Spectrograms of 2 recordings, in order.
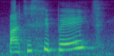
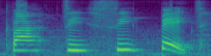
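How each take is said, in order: First: Said in the usual way. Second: Participate split into slow paired syllables, par-tic-i-pate; teacher splitting participate slowly; slow syllable pairing. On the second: Shown as a demonstration. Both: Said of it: "You can see how it is paired".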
